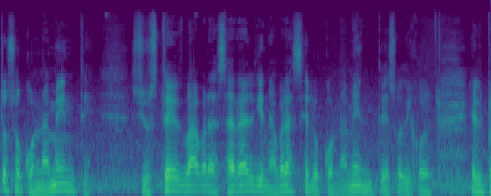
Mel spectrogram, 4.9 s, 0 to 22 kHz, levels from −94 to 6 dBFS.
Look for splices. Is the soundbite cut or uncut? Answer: uncut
